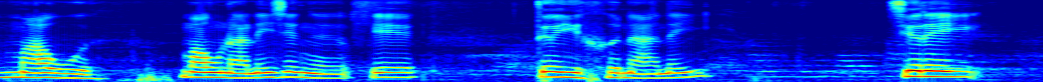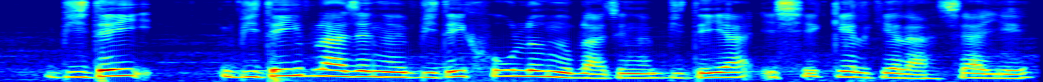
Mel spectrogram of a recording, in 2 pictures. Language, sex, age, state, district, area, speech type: Bodo, female, 45-60, Assam, Kokrajhar, urban, spontaneous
